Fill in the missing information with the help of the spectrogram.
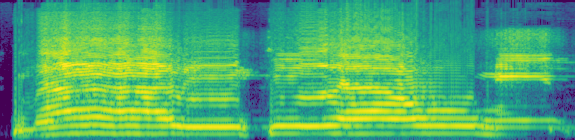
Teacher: kalau tidak diwakafkan, maka cukup dibaca lembut saja, dibaca layin saja, ya, tetapi tidak dibaca mad, tidak ada mad, tidak ada panjang. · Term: madlayin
